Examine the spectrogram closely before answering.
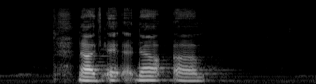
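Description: An elderly man speaks calmly into a microphone in a reverberant hall.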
